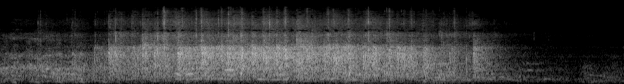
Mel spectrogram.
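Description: An audience applauds in a large echoing hall, then the clapping dies away.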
